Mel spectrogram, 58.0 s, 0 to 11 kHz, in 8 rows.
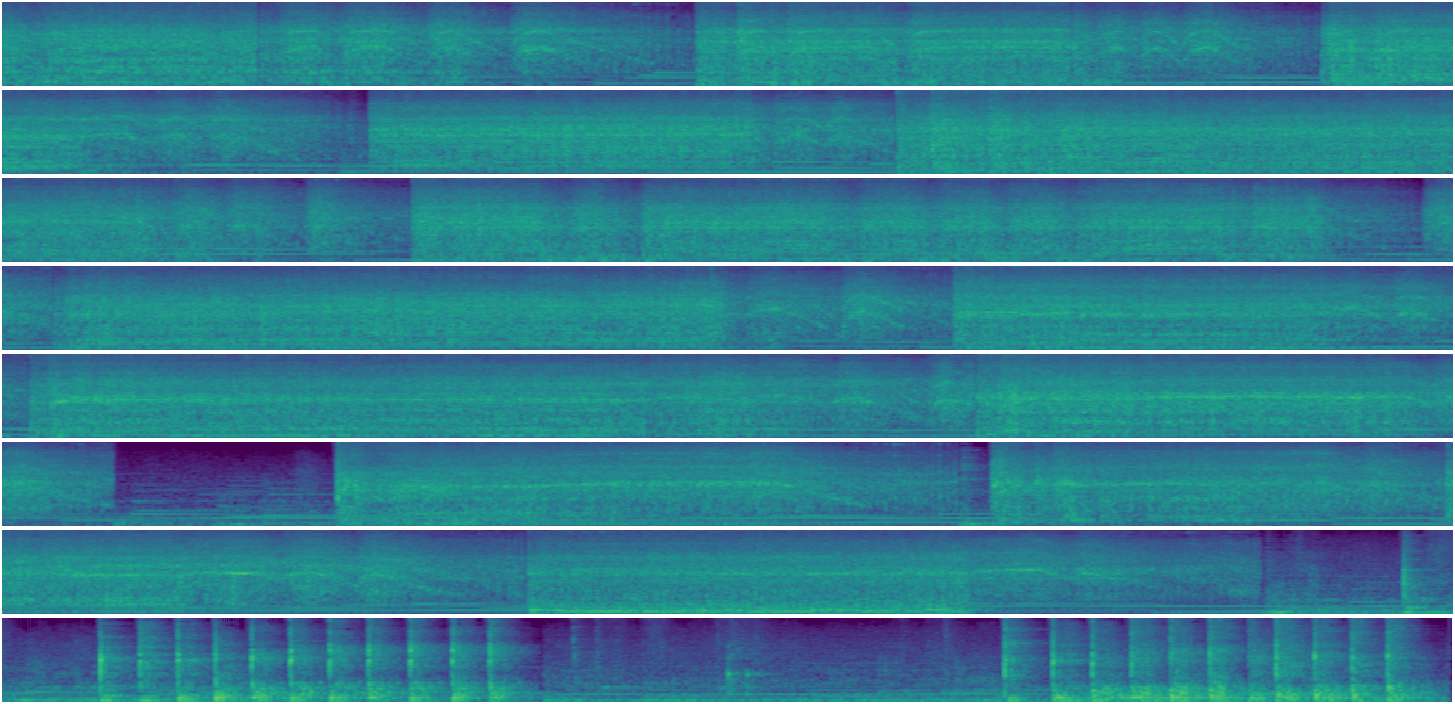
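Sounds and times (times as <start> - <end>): hammer drill boring into concrete: 0.0 - 36.9, 38.0 - 49.9
background music: 0.0 - 58.0.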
